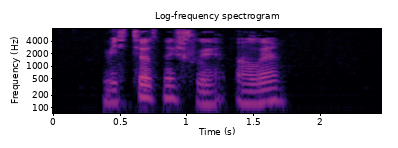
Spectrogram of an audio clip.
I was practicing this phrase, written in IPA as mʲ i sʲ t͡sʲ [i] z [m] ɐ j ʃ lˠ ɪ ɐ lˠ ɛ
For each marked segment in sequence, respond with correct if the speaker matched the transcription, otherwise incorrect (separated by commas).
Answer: incorrect, incorrect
